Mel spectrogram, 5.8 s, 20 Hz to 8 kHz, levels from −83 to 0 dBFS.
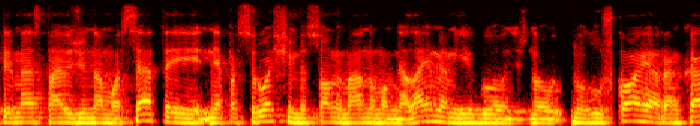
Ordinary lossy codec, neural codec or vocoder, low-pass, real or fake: Opus, 16 kbps; none; 7.2 kHz; real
